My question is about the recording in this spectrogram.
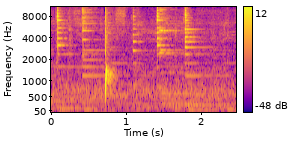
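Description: Light background music made of short plucked notes. About three quarters of a second in, a single loud, quick 'pop' sound effect sweeps upward in pitch.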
